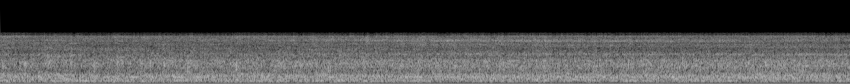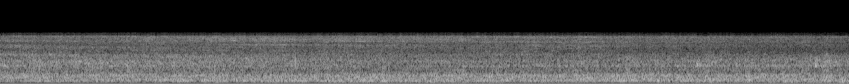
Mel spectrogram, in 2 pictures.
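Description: Freight train of intermodal wagons carrying curtain-sided swap bodies rolling past, with a steady, even noise of steel wheels on rail.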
